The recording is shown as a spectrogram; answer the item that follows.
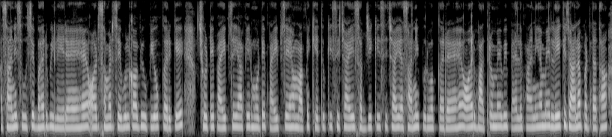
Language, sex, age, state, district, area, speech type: Hindi, female, 18-30, Uttar Pradesh, Jaunpur, urban, spontaneous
